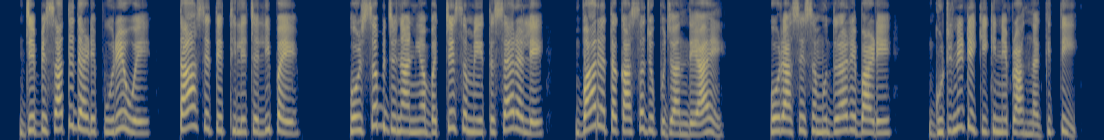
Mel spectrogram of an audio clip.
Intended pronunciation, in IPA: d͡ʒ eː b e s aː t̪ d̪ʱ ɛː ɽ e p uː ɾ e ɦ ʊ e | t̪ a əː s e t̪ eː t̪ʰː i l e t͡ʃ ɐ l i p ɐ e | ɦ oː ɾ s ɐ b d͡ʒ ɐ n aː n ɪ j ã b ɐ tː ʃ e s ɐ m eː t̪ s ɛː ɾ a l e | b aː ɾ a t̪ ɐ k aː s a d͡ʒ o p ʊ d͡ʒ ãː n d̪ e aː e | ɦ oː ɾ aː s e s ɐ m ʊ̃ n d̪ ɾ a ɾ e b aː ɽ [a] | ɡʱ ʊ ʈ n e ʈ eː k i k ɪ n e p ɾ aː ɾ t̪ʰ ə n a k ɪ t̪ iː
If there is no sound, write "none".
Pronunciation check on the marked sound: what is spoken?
e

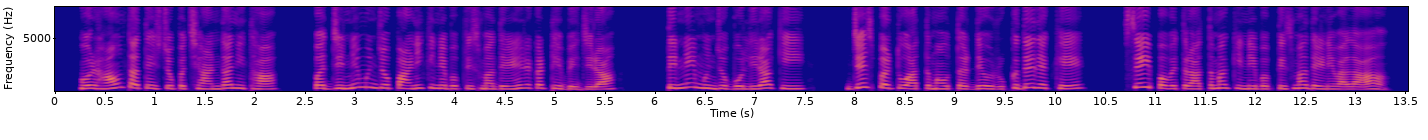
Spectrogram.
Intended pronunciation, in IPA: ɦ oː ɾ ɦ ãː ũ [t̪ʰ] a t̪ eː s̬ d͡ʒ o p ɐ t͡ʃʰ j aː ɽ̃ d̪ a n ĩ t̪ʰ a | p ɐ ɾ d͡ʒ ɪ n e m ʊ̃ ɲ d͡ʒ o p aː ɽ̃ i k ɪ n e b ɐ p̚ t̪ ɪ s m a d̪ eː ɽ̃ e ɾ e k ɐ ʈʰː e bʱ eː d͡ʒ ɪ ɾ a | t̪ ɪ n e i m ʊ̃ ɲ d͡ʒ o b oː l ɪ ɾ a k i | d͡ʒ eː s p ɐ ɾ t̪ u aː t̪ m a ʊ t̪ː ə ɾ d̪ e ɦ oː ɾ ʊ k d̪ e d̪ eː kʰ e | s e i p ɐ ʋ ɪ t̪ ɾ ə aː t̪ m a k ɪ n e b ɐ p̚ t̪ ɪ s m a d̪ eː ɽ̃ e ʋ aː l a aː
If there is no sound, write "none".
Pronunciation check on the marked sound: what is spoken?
t̪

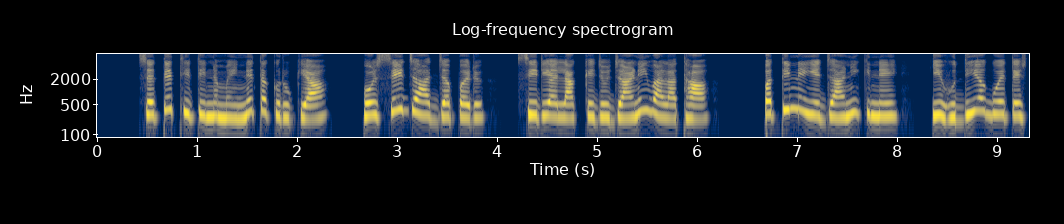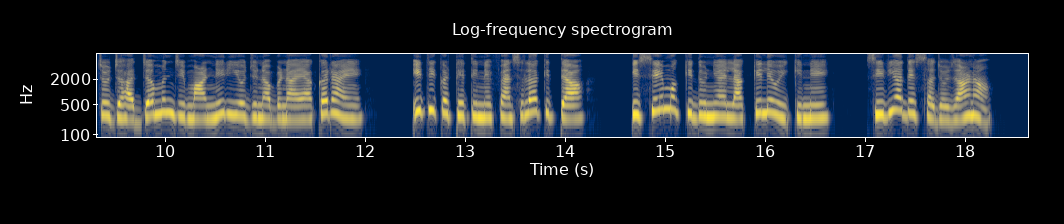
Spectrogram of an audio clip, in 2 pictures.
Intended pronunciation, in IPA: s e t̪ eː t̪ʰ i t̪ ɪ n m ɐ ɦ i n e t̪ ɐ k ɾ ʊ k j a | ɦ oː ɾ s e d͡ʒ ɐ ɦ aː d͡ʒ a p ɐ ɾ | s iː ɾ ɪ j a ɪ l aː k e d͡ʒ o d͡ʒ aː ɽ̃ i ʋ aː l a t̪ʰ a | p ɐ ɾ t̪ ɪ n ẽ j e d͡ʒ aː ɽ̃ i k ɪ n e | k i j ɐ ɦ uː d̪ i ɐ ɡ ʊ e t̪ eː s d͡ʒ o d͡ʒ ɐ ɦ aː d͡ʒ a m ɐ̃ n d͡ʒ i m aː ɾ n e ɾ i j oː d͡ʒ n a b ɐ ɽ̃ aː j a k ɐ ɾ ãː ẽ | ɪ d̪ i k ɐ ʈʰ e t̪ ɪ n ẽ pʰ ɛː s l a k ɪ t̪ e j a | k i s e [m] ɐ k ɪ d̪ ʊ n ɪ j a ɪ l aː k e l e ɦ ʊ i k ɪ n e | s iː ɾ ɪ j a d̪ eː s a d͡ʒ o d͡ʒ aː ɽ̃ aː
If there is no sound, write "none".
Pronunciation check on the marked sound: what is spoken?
m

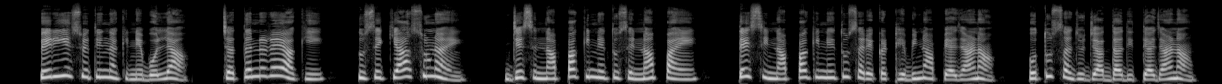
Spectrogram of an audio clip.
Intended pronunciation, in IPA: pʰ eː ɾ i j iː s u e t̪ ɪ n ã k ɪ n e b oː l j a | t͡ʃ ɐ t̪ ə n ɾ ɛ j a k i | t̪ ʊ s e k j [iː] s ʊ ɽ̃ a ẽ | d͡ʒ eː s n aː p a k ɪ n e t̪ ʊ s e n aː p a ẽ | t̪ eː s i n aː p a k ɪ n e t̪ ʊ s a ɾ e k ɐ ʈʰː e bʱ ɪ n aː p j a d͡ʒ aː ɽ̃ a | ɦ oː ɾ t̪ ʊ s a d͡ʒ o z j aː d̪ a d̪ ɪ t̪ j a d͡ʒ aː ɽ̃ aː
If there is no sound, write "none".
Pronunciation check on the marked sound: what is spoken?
aː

